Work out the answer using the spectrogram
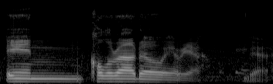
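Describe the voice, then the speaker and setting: The guest is a young photographer from Turkey whose unhurried, mid-range voice sounds fairly bright and clean. Interviewed at a bar and grill, he wanders through his answers with many fillers and repeated "you know what I'm saying."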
